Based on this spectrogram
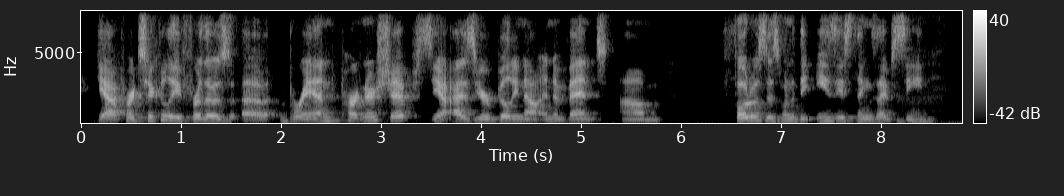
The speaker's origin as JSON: {"language": "English", "region": "Nebraska", "country": "United States", "moved": "yes", "lives_now": "Florida, United States", "said": "I'm originally from Nebraska"}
